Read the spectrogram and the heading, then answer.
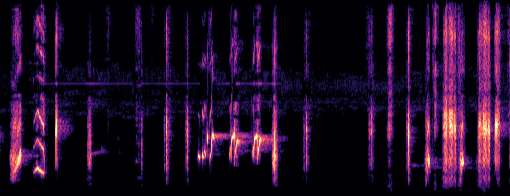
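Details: Greater green leafbird singing actively: scattered bursts of high, sharp chirps, slurred whistles and squeaky notes, irregular and varied, with brief gaps, then a denser run of bright twittering toward the end.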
